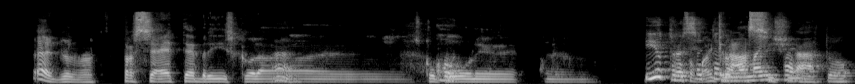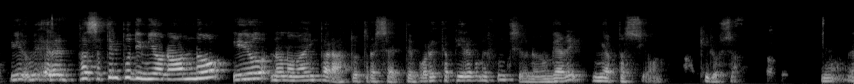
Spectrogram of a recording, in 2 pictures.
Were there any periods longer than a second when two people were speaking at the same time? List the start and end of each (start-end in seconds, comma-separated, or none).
6.8-8.1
